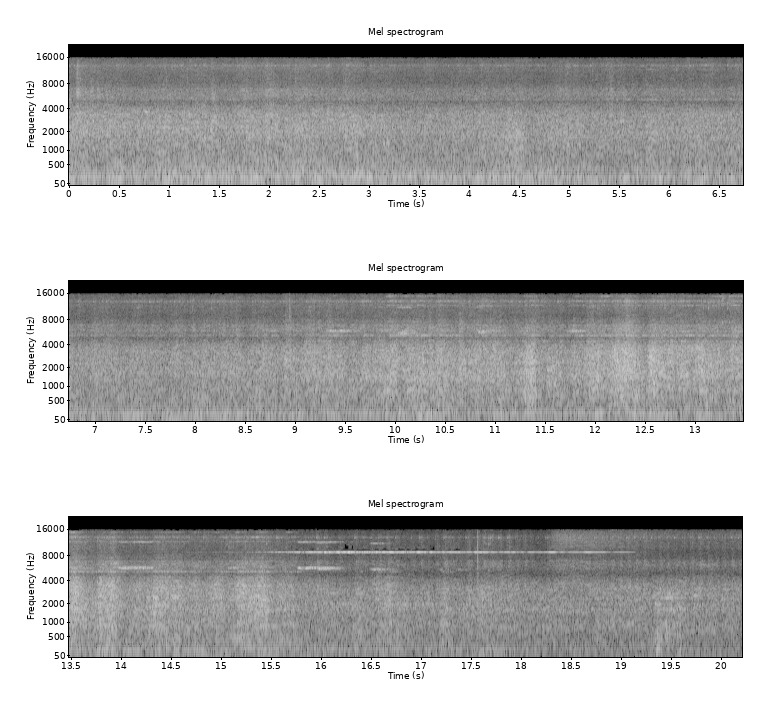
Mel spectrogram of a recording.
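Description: Passenger train running slowly into a station and coming almost to a stop, heard from an open carriage window: a steady low rumble of wheels and running gear, with a stretch of clattering near the middle, that grows quieter over the last few seconds as the train slows.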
